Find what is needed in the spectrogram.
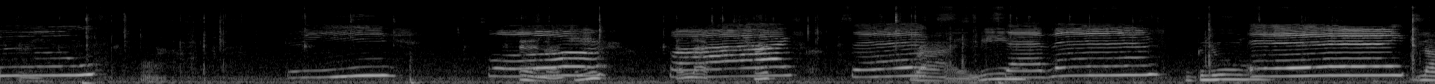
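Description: A young child singing wordlessly, in a series of long held high notes with short breaks between them.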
